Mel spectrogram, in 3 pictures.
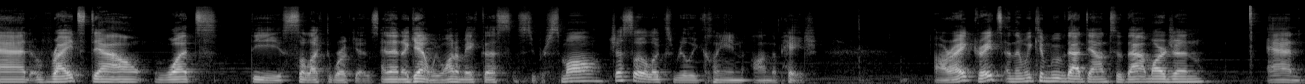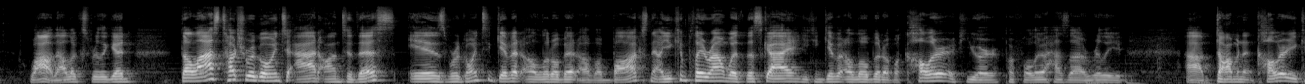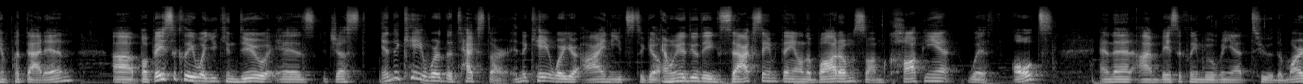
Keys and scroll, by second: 3.7 ctrl+a, 3.7 typing, 7.8 w, 8.6 w, 10.7 shift+w, 16.7 w, 19.5 alt+space, 30.8 w, 32.2 space, 34.4 alt+shift+space, 38.2 shift+space.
